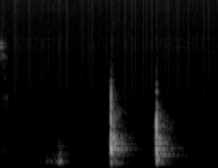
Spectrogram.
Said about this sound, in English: Knock, knock. He doesn't take a sledgehammer and bust down the door. He's not crawling through a window.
